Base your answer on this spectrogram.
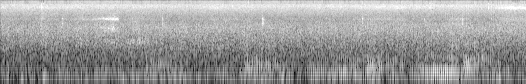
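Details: Domestic cat Ajiko, asleep indoors with only its tail showing and then waking up and yawning, purrs softly. A low, steady rumbling pulses at roughly three or four beats per second, swelling slightly louder midway and toward the end.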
